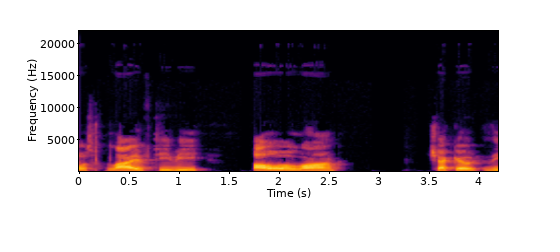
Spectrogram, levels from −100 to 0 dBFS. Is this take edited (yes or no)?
no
